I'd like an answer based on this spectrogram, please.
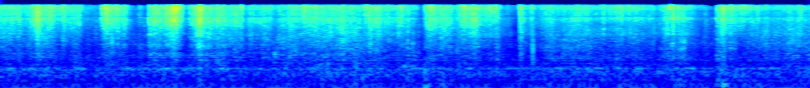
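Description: White packing paper crinkling and rustling in irregular bursts as it is pulled and unwrapped from around a potted plant.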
